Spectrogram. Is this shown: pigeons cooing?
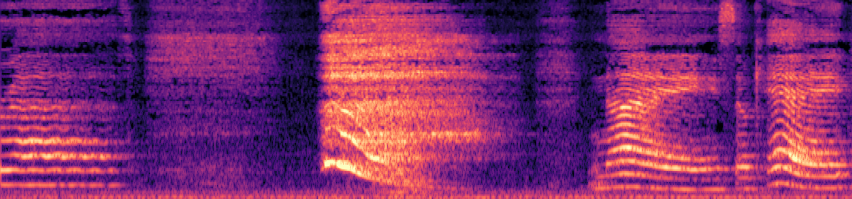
no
